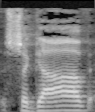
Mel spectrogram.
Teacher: In this slide, see, I have the verb over here, sagav, and the basic consonants are S, G, and V. It's a soft B, so it's actually pronounced more like a V.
